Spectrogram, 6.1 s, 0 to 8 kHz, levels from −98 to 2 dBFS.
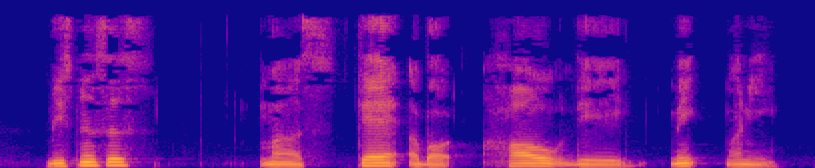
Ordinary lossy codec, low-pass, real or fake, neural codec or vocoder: MP3, 32 kbps; 7.2 kHz; fake; codec, 44.1 kHz, 7.8 kbps, DAC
